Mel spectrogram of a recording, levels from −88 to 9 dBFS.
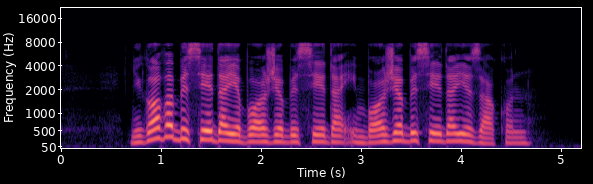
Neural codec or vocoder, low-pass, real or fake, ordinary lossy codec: none; none; real; none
